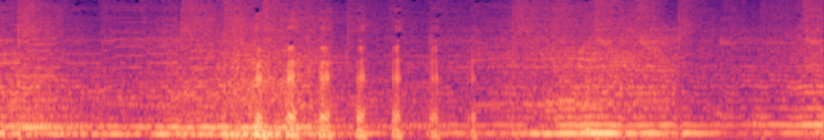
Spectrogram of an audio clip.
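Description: A bee buzzes around inside a radio studio, giving a steady, fairly loud droning hum that holds throughout with a few brief pulsing flutters in the middle and no voices.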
